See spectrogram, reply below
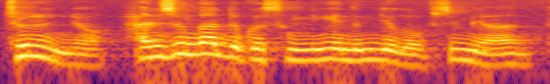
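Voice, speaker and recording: A man's voice: fairly high pitch, very animated, brisk, a little mellow. A man preaching a Sunday sermon as pastor. He stresses his points hard and keeps putting questions to the congregation.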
